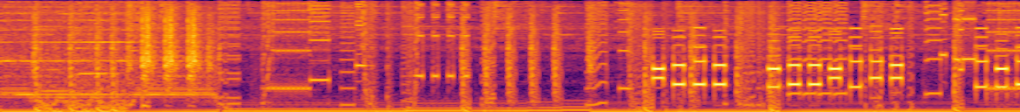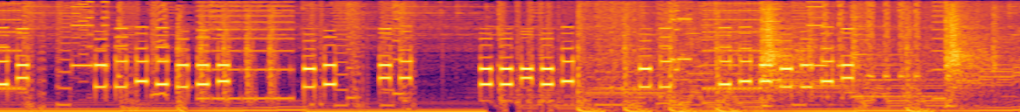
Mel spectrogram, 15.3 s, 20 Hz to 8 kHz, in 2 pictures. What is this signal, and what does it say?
DTMF, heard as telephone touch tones, dialled by machine, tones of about 80 ms. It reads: *565 155*3#0 3160 2396258 15 0# 44*49 13 6981290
